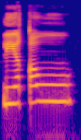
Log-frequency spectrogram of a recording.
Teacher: Bukan huruf u, tapi di sini jadinya huruf w. Ya, liqau dikeraskan bibirnya. Liqau bukan qau, tapi qau.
